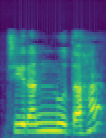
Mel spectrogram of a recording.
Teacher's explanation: Anuswara changes to Nu there.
